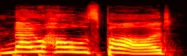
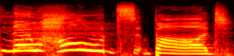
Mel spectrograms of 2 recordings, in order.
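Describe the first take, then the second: First: "no holes barred" said slowly with holes; drawn out "no holes barred", holes without d; wrong version. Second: "no holds barred" very slow, holds with d; correct version. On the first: Host quoting her own lifelong mistake, slow. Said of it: "I have been saying". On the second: Host stating the right phrase, very slowly. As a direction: stretch out "no holds barred", landing the d. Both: Shown as a demonstration.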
